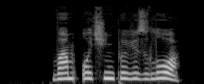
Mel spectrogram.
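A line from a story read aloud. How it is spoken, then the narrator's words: Shivering babble. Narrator (Russian): лепетала, ёжась от холода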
